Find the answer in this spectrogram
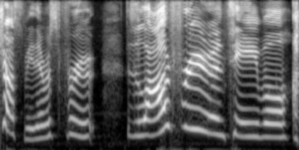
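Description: Putting on a character voice, a woman speaks high and projected, with a Philadelphia accent. Her intonation is lively and her pace fairly quick.

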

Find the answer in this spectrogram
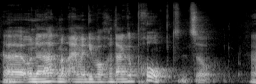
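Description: There is audible room echo on this recording. The man's voice sits at a medium pitch. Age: 20s. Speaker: podcast host and band musician. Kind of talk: casual chat.

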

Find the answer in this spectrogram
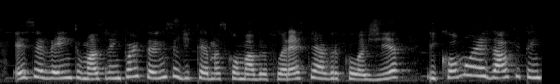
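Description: Fairly quick speech from a woman, high in pitch and with ordinary pitch variation. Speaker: forestry student. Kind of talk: scripted promo.

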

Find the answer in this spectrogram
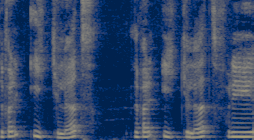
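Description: Fairly even intonation in a high female voice. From Spain. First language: Spanish (speaking Norwegian). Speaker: nurse, labour migrant. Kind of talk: interview.

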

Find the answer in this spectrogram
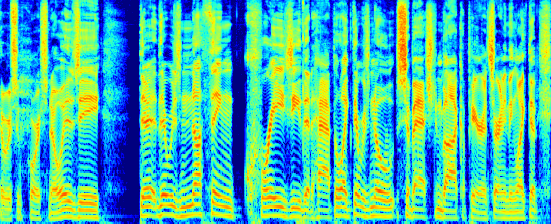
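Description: A man with a normal speaking voice talks at a medium pitch. His pace is fairly quick, with ordinary pitch variation. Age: 30s. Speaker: podcast co-host. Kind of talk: casual chat. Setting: studio.

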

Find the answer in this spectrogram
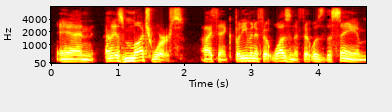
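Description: A man speaks at medium pitch with ordinary pitch variation in an unremarkable speaking voice. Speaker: political commentator guest. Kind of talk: casual chat. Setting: video call. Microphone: Skype call audio.

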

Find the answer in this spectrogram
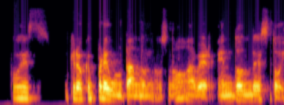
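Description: A woman's very deep, low voice, dark and mellow in tone, with ordinary pitch variation at a moderate pace. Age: 30s. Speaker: psychologist and sex educator. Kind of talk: interview.

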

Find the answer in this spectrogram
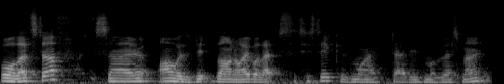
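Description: Speaking in an Australian accent, a man keeps a moderate pace and ordinary pitch variation. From Australia, Mornington Peninsula, Victoria. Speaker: commercial photographer. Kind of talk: casual chat. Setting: studio.

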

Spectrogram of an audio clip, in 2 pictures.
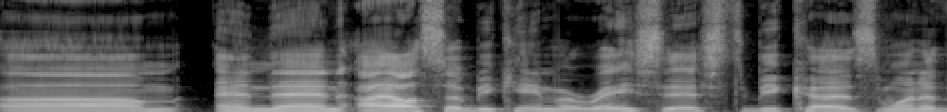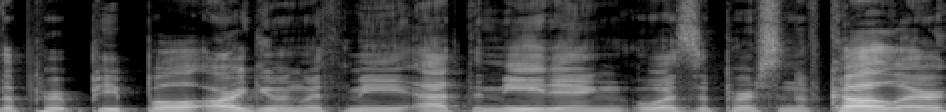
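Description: A man at medium pitch with a bright, sharp tone, fairly even intonation and hardly any pauses, on a very clean recording with a silent background. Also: moderate pace. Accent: American. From San Jose, Bay Area, California. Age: 20s. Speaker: bike messenger and musician. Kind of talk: casual chat. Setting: studio.

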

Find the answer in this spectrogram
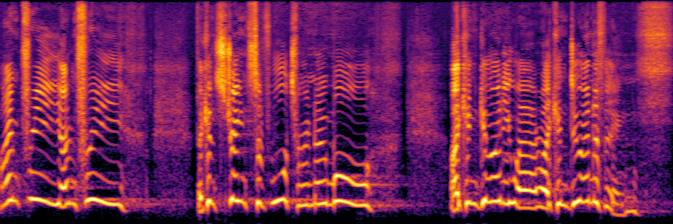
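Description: A squeaky, put-on character voice hits an extremely high pitch. It moves at a moderate pace. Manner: gleeful, dramatic.

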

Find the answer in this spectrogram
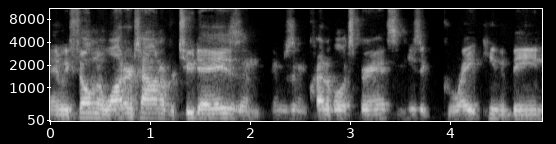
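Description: Speaking very fast in a monotone, flat intonation, a man with a Montana accent has a medium pitch, and the sound is dry and close with no echo. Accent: Montana, US Mountain West. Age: 30s. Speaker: country musician. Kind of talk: casual chat.

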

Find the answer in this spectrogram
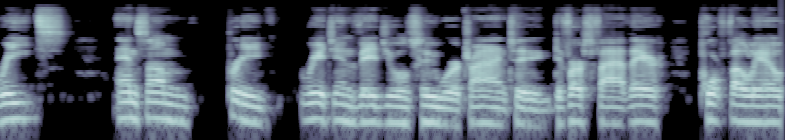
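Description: A man speaks with a Mississippi accent. His intonation is monotone and flat. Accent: Southern US (Mississippi). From US South, Starkville, Mississippi. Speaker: farm and land auction consultant. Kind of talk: interview.

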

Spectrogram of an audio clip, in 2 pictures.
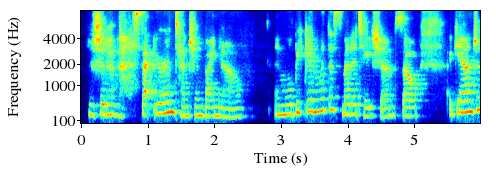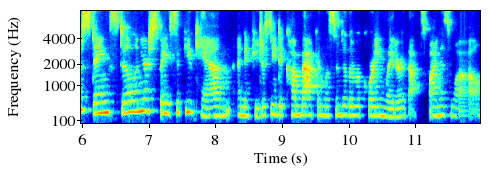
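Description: A woman speaks in an ordinary speaking voice. Her pitch sits in the middle range and rises and falls a normal amount. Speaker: meditation guide. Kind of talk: guided meditation. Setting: live online session with group. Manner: slow, soothing, calm; warm, gentle.

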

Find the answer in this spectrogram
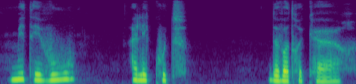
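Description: Her voice at a medium pitch, a woman speaks in a soothing, gentle, dark and mellow tone, somewhat breathy, with long, frequent pauses, the sound dry and close with no echo. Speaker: meditation guide. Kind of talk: guided meditation. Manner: slow, soothing, soft-spoken, with long pauses; gentle, calm, intimate.

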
